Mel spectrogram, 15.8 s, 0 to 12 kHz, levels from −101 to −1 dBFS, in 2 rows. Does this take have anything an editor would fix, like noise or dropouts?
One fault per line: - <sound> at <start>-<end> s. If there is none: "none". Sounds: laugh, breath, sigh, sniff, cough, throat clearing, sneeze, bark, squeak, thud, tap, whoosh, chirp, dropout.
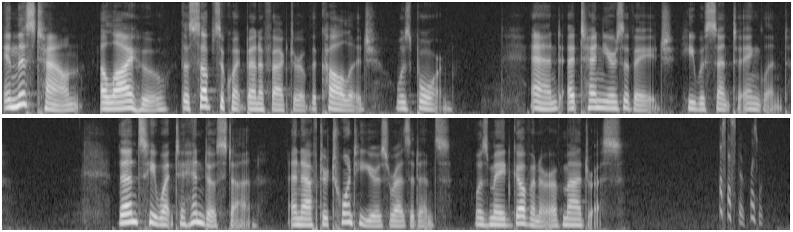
- chirp at 15.1-15.5 s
